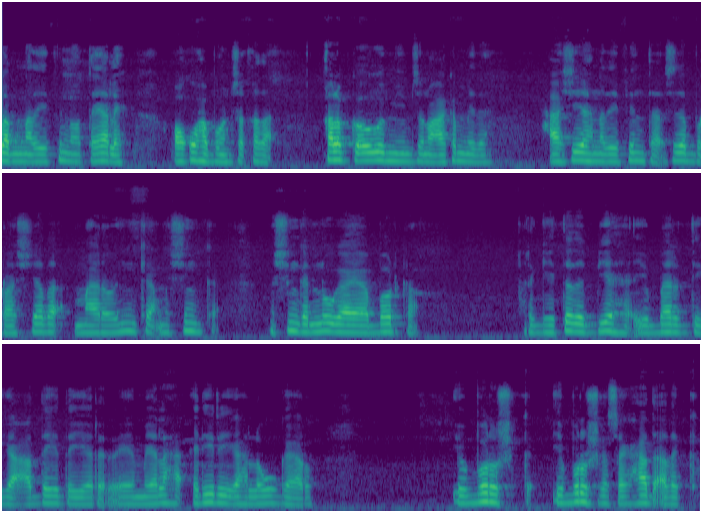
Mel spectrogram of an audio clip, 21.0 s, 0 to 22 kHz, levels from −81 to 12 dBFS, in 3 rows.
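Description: From the very start of the speech until about 14.68 s, there's a DECT cordless phone buzz sitting underneath everything: a thin, steady buzz at 100 Hz, with lots of harmonics stacked on top giving it that wiry edge. What's happening is a nearby DECT handset or base firing a short radio burst every 10 ms, and something in the audio chain rectifying those bursts into sound. It's well down, roughly 40 dB under the speech, but it's constant until it drops out.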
